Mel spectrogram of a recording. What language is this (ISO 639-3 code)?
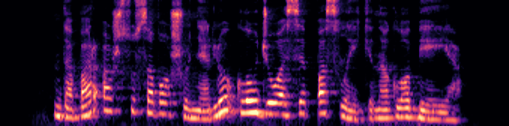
lit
